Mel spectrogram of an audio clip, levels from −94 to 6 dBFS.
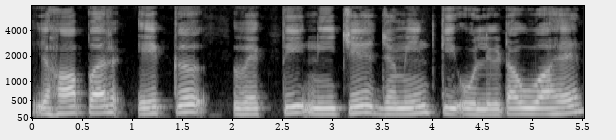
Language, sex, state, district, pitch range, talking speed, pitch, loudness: Hindi, male, Jharkhand, Jamtara, 145-170 Hz, 120 wpm, 155 Hz, -18 LUFS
